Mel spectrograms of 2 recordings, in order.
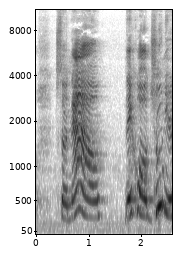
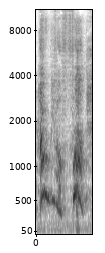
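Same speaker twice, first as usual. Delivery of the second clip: high-pitched re-enacted defiance; acted-out angry comeback; defiant retort; 12 semitones higher than usual. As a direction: throw it back at him, voice way up. Acted quarrel with big guy.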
